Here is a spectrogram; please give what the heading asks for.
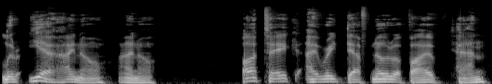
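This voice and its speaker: Low-pitched man streaming casually, dry close sound. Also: measured pace, dry recording, soft background music. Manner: profane, informal, repeats phrases. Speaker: livestream host. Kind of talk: casual livestream chat.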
